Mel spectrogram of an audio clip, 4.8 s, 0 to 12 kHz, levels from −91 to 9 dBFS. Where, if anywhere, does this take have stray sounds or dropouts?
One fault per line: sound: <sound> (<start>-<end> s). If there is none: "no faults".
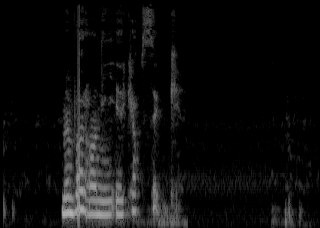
no faults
